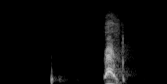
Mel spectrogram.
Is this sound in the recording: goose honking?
no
